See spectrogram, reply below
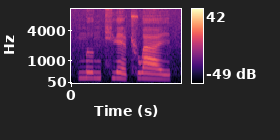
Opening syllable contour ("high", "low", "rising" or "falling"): high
